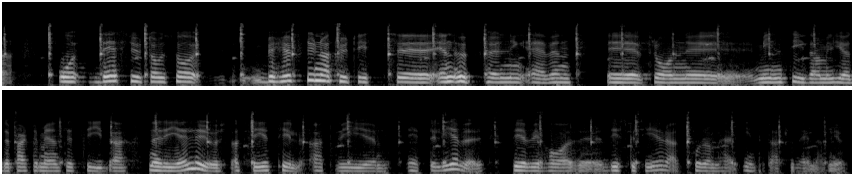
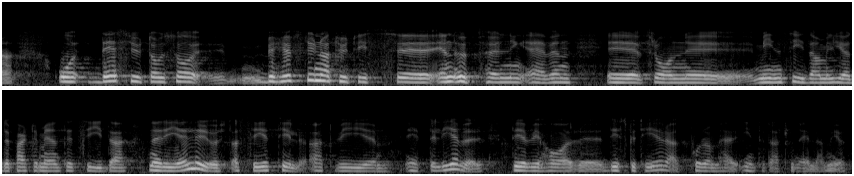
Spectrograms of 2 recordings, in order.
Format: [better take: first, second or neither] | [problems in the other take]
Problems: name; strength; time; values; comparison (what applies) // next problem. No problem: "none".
second | noise reduction (neural mask model RNNoise)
